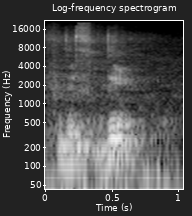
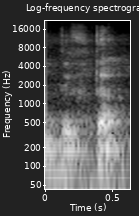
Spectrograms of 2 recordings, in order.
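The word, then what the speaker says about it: ضفدع: Difdi itu adalah yang lebih fasih, tetapi orang-orang sering membacanya difda, dua bacaan, tapi yang lebih fasih difdi.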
